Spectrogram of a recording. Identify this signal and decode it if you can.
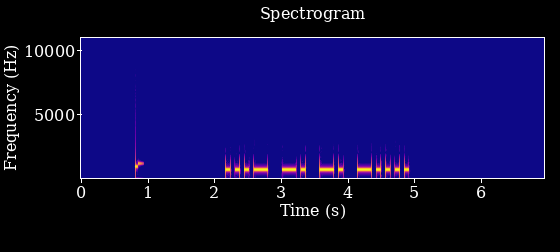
Morse code, heard as a keyed tone, about 17 wpm, 700 Hz. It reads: VNN6
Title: All Cut Numbers - 4-Digit 17wpm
